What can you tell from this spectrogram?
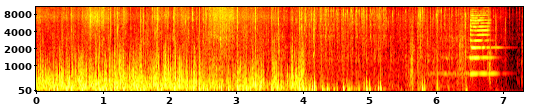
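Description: Mountain bike rattling and clattering down a rough dirt trail, with wind buffeting the microphone. The noise thins out after about four seconds, leaving a few knocks, and a brief steady squeal sounds near the end.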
